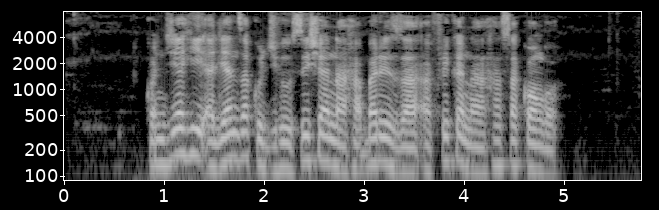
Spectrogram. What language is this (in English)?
Swahili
